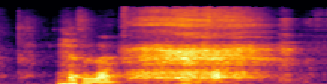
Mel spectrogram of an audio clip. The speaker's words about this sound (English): I was going to cough, but I didn't. I held it in.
